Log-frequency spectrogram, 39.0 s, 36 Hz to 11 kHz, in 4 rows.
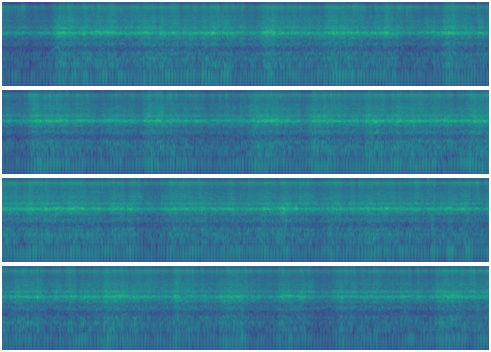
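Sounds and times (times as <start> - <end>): dense mechanical rumble: 0.0 - 38.9.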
